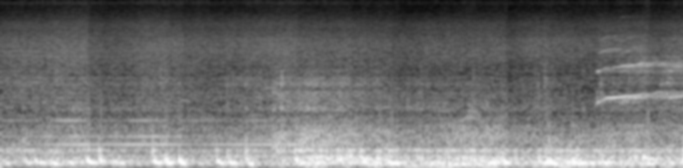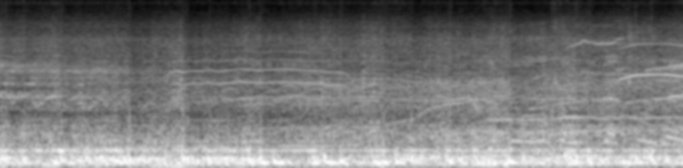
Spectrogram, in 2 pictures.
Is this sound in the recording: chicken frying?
no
